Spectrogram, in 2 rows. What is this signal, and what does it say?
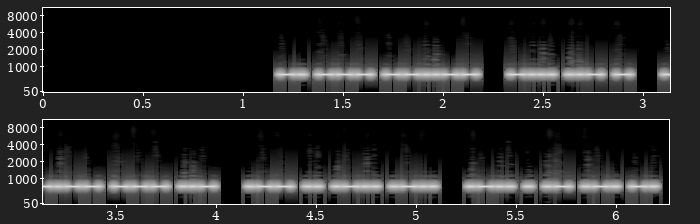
Morse code, heard as a keyed tone, about 52 wpm, 700 Hz. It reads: NO, BUT YOU WILL LEARN
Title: Sentences from Top 1000 Words - Review Part 6 - 50wpm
